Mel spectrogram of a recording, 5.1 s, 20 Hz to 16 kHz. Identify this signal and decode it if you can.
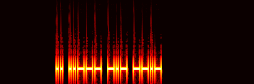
Morse code, heard as a keyed tone, about 27 wpm, 700 Hz. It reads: I2KQ
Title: DXCC-100 Call Signs - 4 Characters - 28wpm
